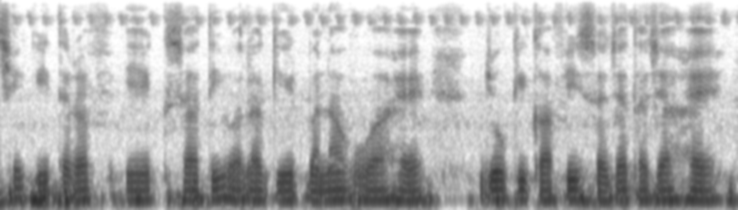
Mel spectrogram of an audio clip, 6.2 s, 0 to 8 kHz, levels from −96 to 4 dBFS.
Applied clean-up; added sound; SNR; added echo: none; none; none; none.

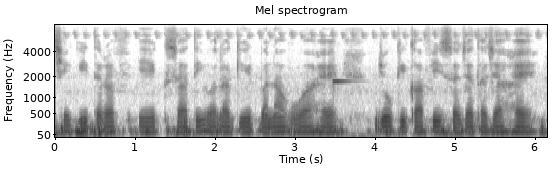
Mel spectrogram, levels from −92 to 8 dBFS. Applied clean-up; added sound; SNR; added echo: none; Marimba, xylophone; 16 dB; none.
